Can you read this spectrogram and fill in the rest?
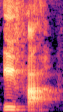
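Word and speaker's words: Ifá: It is Epha.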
